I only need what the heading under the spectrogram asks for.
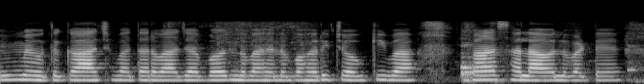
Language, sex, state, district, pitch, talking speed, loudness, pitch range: Bhojpuri, female, Bihar, Muzaffarpur, 195 Hz, 175 wpm, -16 LUFS, 195-200 Hz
